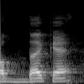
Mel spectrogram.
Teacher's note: ربک را زبر کی وجہ سے پر پڑھا جائے گا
